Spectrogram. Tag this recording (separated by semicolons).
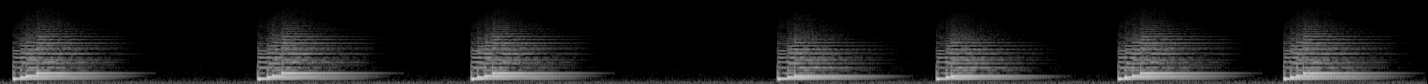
chord; harp; synth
